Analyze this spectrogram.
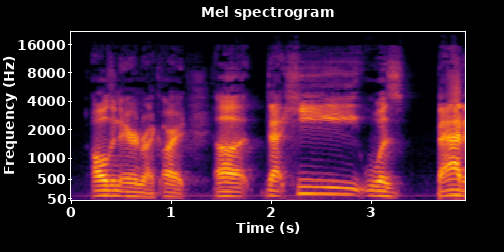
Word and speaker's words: Alden Ehrenreich: the guy that's playing Han how do you pronounce his name Alden Ehrenreich Alden Ehrenreich alright that he was bad at hacked him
